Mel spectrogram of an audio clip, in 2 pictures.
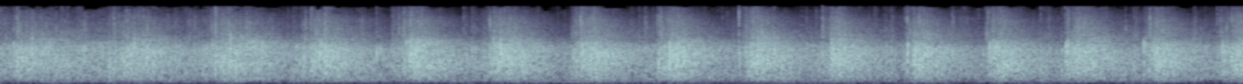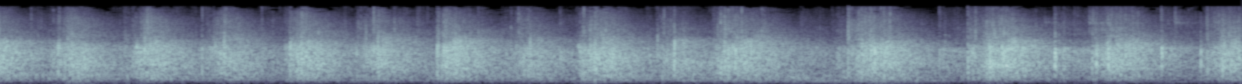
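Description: An audience claps in steady unison rhythm.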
